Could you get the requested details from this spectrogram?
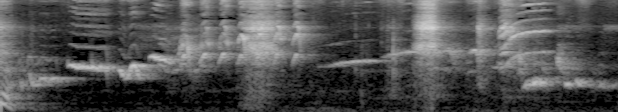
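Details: White-rumped shama, a caged bird of contest quality, gives a short burst of varied song: rising whistles, sharp chips and slurred notes in quick succession.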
